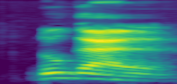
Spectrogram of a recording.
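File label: "dugal", Malay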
